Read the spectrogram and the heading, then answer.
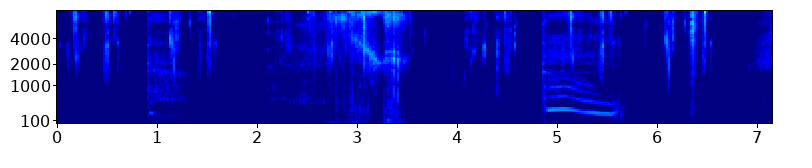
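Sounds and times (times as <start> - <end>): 
ASMR tongue licking deep inside an ear: 0.0 - 7.1
person humming: 4.9 - 5.7.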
